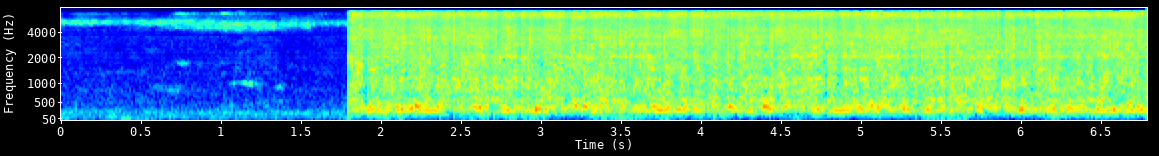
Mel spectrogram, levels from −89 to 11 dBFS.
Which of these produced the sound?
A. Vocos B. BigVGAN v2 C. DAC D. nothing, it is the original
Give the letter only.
C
